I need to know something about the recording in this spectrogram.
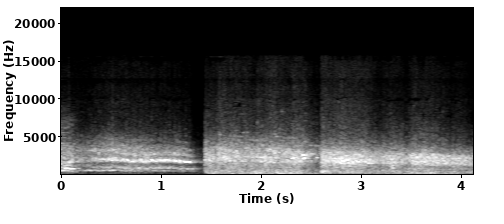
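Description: A loud hissing, noise-like sound effect played through the DJ mix between funk tracks. It comes in two stretches with a brief break about a second and a half in, and a faint falling tone runs through the first stretch.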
